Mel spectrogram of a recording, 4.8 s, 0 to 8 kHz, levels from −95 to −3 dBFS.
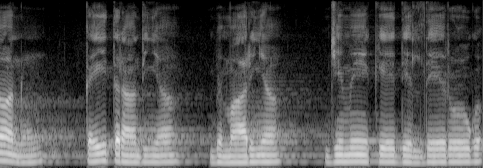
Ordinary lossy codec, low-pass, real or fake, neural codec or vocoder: none; none; real; none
